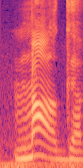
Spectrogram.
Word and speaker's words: Moog: E invece il nostro professore aveva pronunciato bene, si dice Mog, vero? Infatti questa mh, mm, trae facilmente l'inganno. inganno, eh, ogni volta che noi italiani vediamo due O eh, automaticamente eh, pronunciamo U, è, eh, è, anche normale diciamo, invece no, la pronuncia corretta eh, come del resto appunto eh, dice anche lo stesso, lo stesso MOG, è appunto con, con le due O eh, una O profonda, diciamo, mo, eh,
